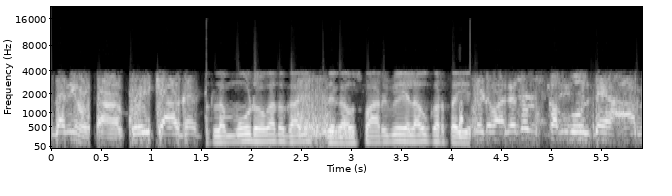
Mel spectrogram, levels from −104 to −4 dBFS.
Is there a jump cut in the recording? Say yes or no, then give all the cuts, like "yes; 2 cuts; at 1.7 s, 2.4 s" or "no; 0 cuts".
yes; 2 cuts; at 1.6 s, 4.2 s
